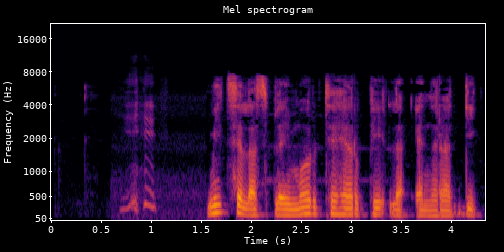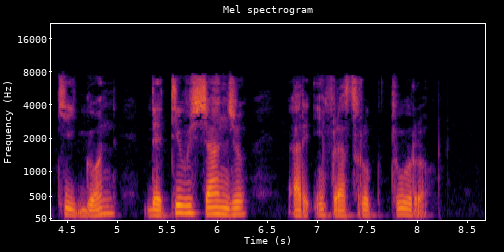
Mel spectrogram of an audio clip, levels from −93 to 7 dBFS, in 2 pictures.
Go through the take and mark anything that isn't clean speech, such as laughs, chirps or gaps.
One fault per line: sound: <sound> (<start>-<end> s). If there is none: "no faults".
sound: laugh (0.7-1.2 s)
